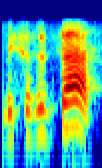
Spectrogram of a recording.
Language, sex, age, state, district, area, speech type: Odia, male, 18-30, Odisha, Cuttack, urban, conversation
